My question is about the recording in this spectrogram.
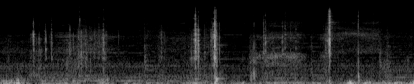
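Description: Firearms being handled close to the microphone: a scattered series of sharp clicks and knocks, the loudest about two seconds in and again about three seconds in. No shot is fired.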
